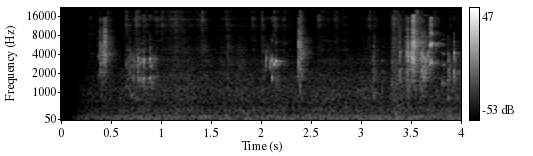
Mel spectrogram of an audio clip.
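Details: Pet budgerigars give short, scratchy chirps and squawks in scattered bursts over a low background hum, as two of them run around to avoid going back into their cage.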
